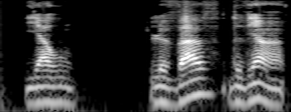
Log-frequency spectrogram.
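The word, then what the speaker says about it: יהוה: Yud, He, Vav, He. Ou qu'on prononce YAUH.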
